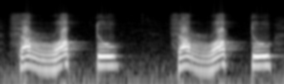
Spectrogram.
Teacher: يصطدم اللسان على طاء غير مقلقلة ثم يتباعد عن مخرجه بتاء مرققة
